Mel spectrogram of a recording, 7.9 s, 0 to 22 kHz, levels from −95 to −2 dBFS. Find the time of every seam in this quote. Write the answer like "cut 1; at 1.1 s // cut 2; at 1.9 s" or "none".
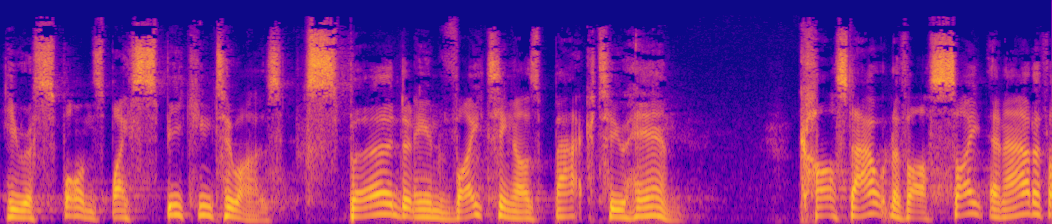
cut 1; at 2.2 s // cut 2; at 3.1 s

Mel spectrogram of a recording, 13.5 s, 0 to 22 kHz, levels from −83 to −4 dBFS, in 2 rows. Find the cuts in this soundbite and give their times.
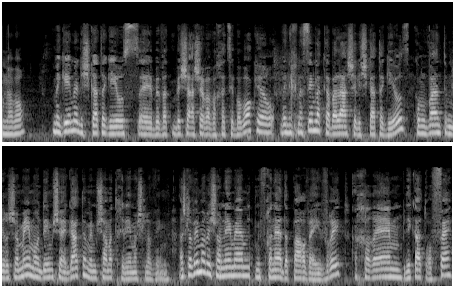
cut 1; at 2.5 s

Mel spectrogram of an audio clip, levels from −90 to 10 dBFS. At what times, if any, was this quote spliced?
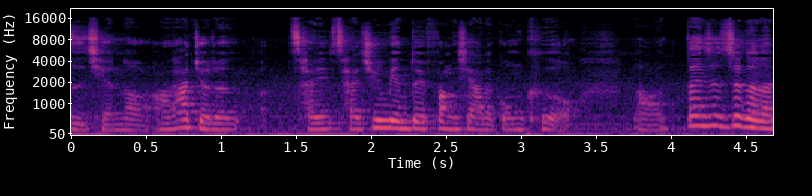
cut 1; at 3.7 s

